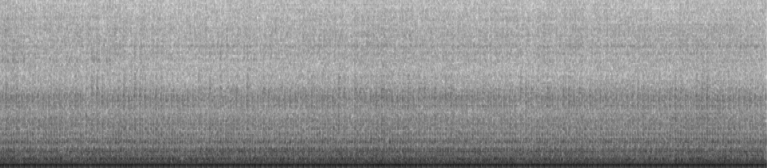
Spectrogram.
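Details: Husqvarna mower with aluminum deck and a transplanted single-cylinder engine, after a new gas tank, a replacement carb and a tune-up, started after priming. It has a steady, even beat and constant hum with no misses or surging, running smoothly and healthy.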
